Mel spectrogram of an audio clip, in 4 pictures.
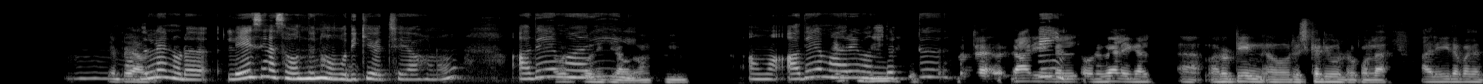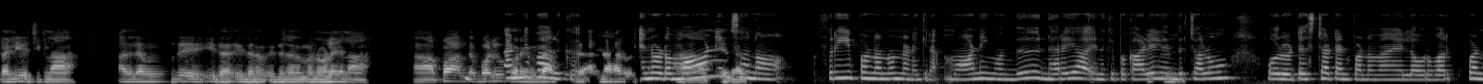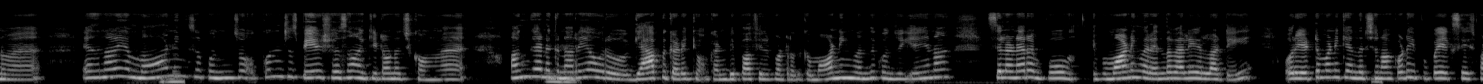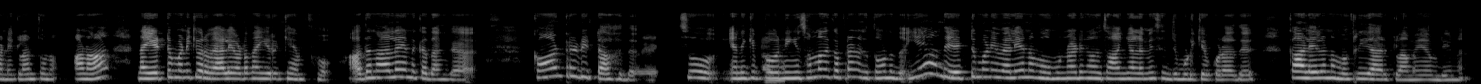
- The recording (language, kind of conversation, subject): Tamil, podcast, ஒரு நாள் பயிற்சியைத் தவற விட்டால், மீண்டும் தொடங்க நீங்கள் என்ன செய்யலாம்?
- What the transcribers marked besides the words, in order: in English: "லேசினஸ்ஸ"; unintelligible speech; in English: "பெயின்"; in English: "ரொட்டின்"; in English: "ஷெட்யூல்"; in English: "டெஸ்ட் அட்டெண்ட்"; in English: "ஸ்பேஷியஸா"; in English: "கேப்"; lip smack; in English: "எக்சர்சைஸ்"; in English: "கான்ட்ரடிக்ட்"; unintelligible speech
